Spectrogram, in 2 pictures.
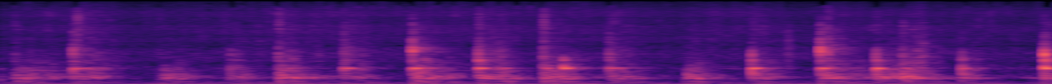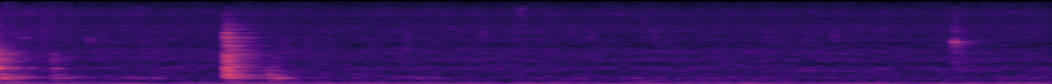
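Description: Onions hiss softly in a pan with turmeric powder added while a spoon scrapes and stirs them in quick, uneven strokes, followed by a few isolated clinks and then quiet sizzling.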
